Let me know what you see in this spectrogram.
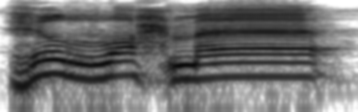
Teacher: الرحمن، را کو زبر کی وجہ سے پر پڑھیں گے، میم کے اوپر کھڑی زبر ہے، ایک الف کے برابر کھینچ کر پڑھنا ہے۔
